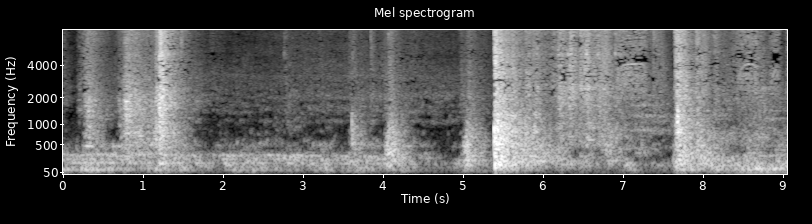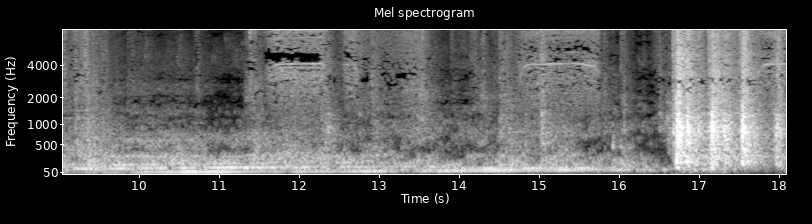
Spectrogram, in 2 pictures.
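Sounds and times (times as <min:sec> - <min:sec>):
steel parts clattering and scraping: 0:00.2 - 0:01.7, 0:05.0 - 0:10.1, 0:11.2 - 0:18.0.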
